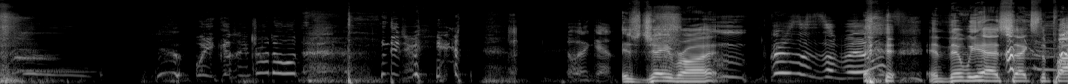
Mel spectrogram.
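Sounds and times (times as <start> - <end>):
speech: 2.1 - 3.5, 5.8 - 7.3, 8.8 - 10.6
person coughing roughly with a throaty hack: 3.2 - 4.8
laughter: 6.2 - 10.6.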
